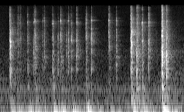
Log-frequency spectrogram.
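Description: Typing on a computer keyboard, with a steady, faint clatter of many quick keystrokes and a few heavier key hits standing out near the end.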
